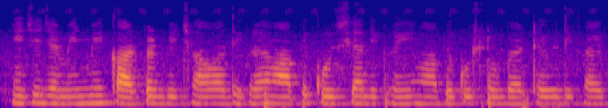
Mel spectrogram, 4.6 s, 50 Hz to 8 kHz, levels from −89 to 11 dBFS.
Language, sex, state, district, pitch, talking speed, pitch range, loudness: Hindi, female, Bihar, Darbhanga, 190 Hz, 305 wpm, 185-195 Hz, -26 LUFS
